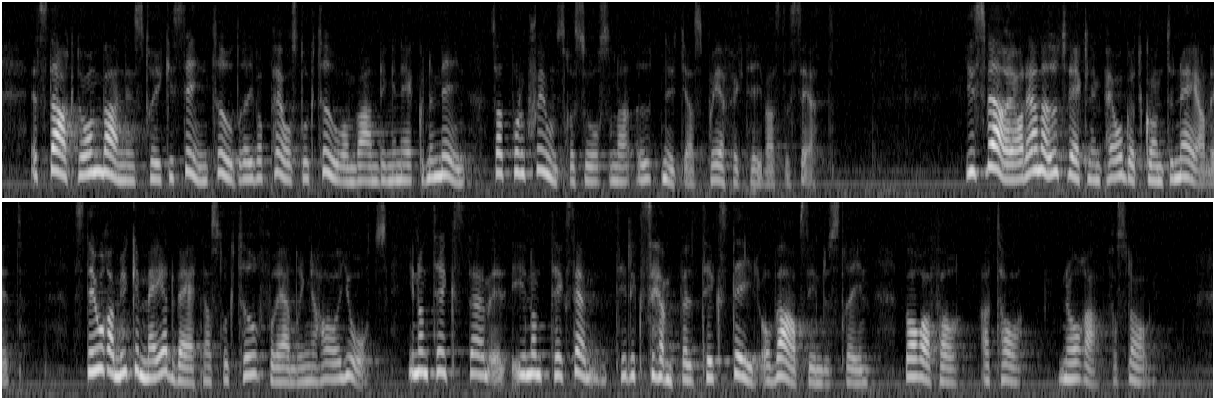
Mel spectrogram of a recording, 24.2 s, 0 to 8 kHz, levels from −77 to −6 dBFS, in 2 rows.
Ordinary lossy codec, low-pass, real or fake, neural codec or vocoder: none; none; real; none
